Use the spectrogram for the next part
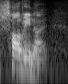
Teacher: স বা সম উপসর্গের ক্ষেত্রে অধ্বনিটা বিবৃত হবে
